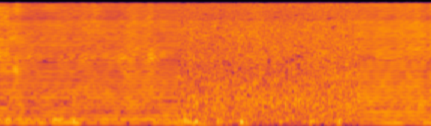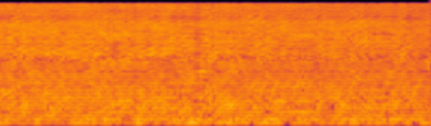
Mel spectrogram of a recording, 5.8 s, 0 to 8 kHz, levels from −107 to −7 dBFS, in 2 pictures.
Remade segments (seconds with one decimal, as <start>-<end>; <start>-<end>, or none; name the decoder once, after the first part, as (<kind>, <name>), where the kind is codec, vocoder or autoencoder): 0.0-1.2 (vocoder, HiFi-GAN); 2.4-5.8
